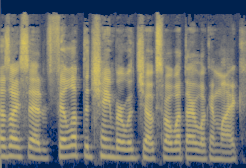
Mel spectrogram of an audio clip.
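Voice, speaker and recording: A woman speaks at a fairly quick pace in an animated, bright and sharp tone, on a very clean recording with a silent background. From California. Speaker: podcast co-host. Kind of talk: casual chat.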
